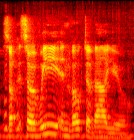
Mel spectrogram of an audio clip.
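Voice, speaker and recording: A man playing a tabletop game, chatting casually in an animated, joking way. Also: a little high, normal speed, muffled recording. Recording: clearly noisy background.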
